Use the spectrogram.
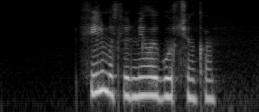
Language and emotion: Russian, neutral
